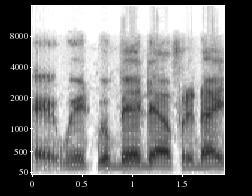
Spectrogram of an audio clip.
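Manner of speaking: talking through a yawn. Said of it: "Excuse me for yawning".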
